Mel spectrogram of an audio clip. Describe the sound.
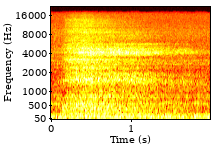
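A long, steady exhale during a guided Reiki meditation: a soft, breathy rush of air that holds at an even level for the whole moment, with no voices.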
